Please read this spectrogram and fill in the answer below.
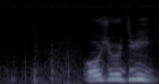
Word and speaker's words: aujourd'hui: Dui, aujourd'hui, and the accent's on the last syllable.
